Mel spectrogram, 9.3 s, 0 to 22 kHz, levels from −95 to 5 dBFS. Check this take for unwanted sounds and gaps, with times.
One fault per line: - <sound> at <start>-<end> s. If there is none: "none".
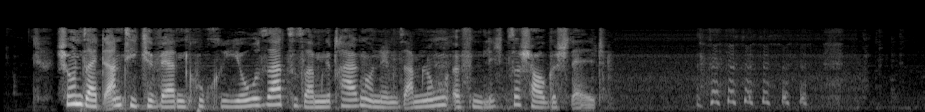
- laugh at 7.0-8.5 s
